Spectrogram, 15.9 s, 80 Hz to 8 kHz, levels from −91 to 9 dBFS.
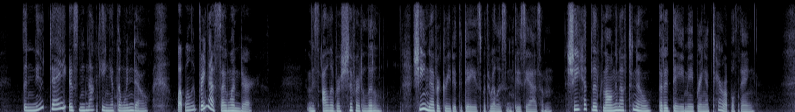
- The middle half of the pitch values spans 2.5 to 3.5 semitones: No, average, 5.3 semitones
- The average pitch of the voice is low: No, high, 190 Hz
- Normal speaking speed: Yes, average, 160 wpm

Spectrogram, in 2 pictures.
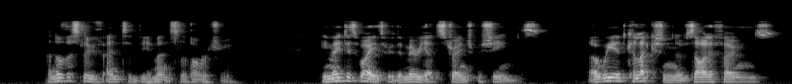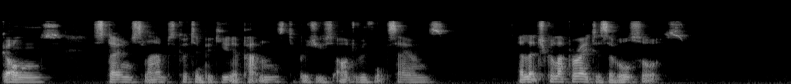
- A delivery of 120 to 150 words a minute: Yes, average, 140 wpm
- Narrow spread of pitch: Yes, narrow, 2.1 semitones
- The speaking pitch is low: Yes, low, 110 Hz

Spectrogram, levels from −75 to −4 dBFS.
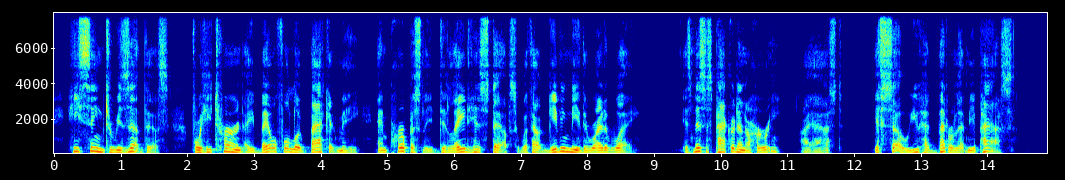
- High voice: No, medium, 140 Hz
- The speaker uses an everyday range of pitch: No, wide, 5.7 semitones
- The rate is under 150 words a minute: No, average, 170 wpm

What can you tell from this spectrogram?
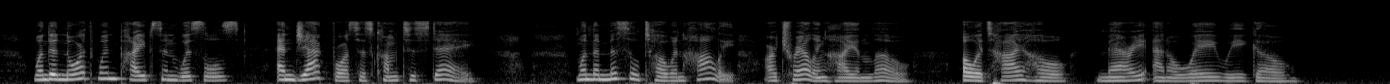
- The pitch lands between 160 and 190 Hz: Yes, medium, 185 Hz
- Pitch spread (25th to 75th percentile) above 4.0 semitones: Yes, average, 4.9 semitones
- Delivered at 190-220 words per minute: No, average, 140 wpm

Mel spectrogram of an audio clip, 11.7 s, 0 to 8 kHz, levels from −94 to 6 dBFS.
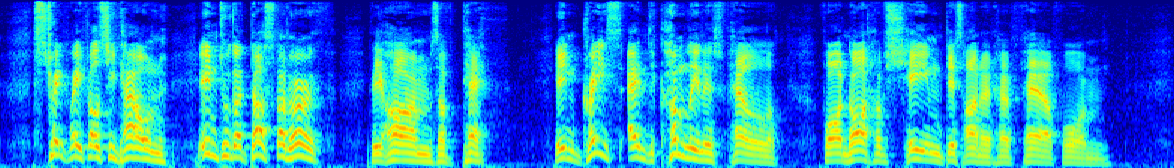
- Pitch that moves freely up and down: Yes, wide, 7.7 semitones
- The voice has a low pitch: No, medium, 145 Hz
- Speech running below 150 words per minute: Yes, slow, 135 wpm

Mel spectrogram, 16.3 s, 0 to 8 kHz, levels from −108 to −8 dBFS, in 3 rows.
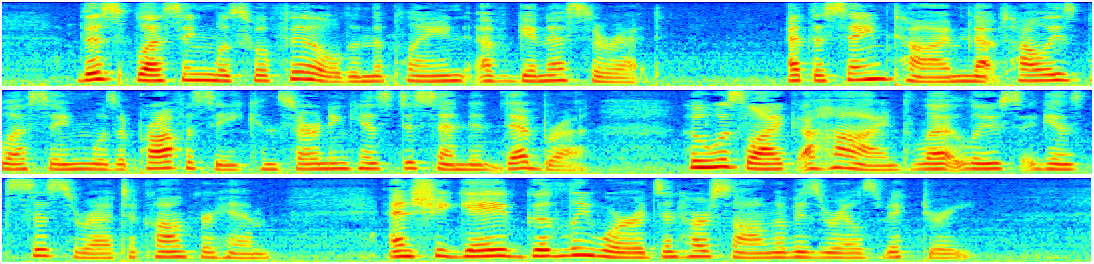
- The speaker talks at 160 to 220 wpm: Yes, average, 165 wpm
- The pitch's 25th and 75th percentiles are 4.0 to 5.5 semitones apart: No, average, 3.0 semitones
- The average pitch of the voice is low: No, high, 190 Hz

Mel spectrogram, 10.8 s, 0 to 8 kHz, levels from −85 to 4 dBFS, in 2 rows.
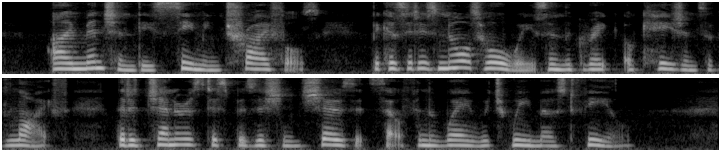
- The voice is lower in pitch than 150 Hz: No, high, 210 Hz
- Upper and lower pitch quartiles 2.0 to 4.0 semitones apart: Yes, average, 2.9 semitones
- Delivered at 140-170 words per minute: Yes, average, 160 wpm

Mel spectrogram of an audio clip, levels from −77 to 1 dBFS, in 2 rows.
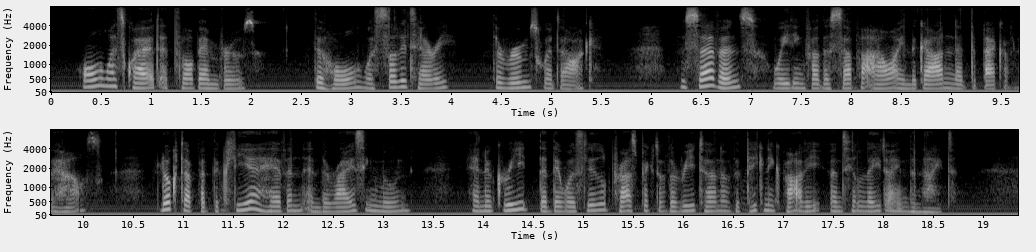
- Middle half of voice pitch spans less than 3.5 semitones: Yes, average, 2.7 semitones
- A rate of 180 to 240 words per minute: Yes, average, 185 wpm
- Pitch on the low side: No, medium, 170 Hz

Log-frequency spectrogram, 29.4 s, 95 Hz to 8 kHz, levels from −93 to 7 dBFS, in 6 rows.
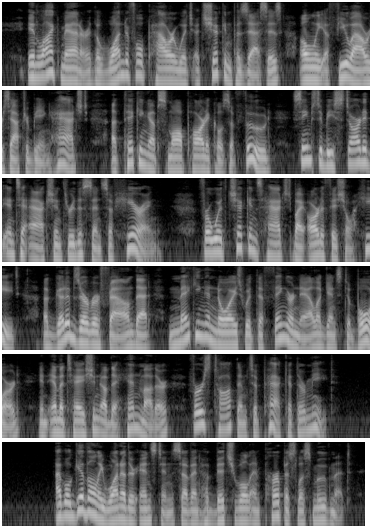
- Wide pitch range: Yes, wide, 6.3 semitones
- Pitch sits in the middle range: No, low, 125 Hz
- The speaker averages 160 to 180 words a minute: Yes, average, 170 wpm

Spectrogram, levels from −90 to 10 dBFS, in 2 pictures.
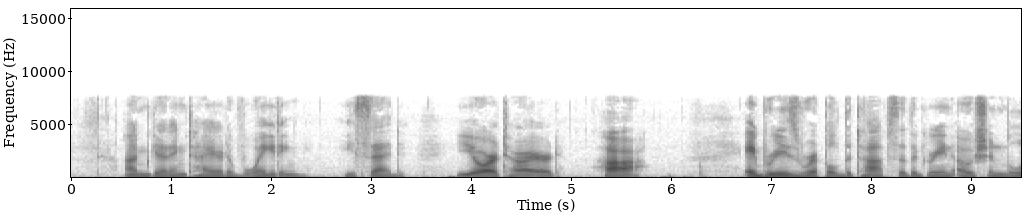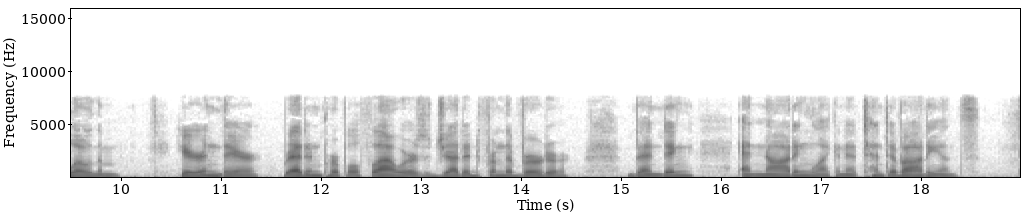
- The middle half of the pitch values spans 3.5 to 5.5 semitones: No, average, 2.9 semitones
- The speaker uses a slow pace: Yes, slow, 125 wpm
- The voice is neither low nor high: Yes, medium, 160 Hz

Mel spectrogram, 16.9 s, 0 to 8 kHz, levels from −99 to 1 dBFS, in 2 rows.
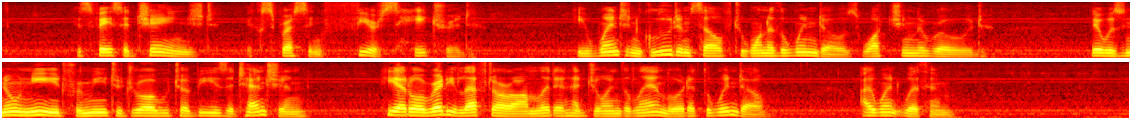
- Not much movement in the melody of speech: No, average, 3.7 semitones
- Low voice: No, medium, 145 Hz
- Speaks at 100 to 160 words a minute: No, average, 170 wpm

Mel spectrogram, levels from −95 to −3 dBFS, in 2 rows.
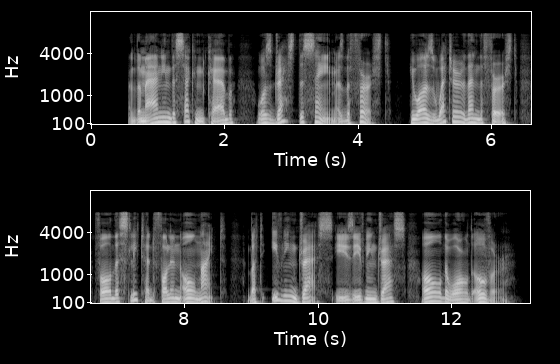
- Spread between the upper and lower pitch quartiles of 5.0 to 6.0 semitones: No, average, 4.2 semitones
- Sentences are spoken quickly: No, average, 165 wpm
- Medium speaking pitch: No, low, 120 Hz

